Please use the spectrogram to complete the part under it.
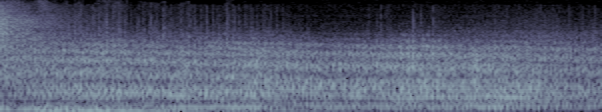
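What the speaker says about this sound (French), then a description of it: "Le Firestorm, le plus gros bombardier d'eau de la planète, effectue un vol d'essai crucial" The Firestorm, the largest water bomber on the planet, flies on a test flight with a loud continuous roar of aircraft engines and propellers, heavy and steady throughout.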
